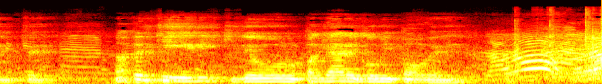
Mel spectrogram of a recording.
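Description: A man speaks loudly through a microphone and loudspeakers outdoors.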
